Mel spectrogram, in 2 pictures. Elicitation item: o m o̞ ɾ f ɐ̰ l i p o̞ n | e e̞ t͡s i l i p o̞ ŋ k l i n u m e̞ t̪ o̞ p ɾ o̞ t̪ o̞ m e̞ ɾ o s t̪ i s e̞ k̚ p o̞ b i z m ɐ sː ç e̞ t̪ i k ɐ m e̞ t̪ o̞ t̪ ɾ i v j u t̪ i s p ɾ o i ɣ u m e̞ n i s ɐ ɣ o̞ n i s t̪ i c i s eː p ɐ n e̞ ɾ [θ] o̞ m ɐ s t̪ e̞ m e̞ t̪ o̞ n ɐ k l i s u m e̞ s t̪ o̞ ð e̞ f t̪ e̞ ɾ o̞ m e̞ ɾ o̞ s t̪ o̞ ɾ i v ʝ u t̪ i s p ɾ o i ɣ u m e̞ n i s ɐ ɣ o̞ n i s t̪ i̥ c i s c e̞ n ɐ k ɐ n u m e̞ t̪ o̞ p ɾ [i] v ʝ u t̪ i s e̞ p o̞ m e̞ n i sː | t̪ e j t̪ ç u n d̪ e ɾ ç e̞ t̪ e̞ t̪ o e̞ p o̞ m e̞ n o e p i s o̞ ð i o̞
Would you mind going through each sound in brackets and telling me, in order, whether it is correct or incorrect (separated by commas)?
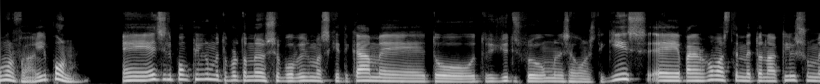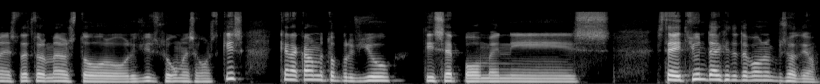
incorrect, correct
